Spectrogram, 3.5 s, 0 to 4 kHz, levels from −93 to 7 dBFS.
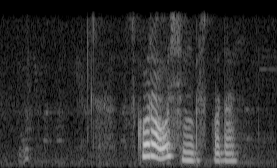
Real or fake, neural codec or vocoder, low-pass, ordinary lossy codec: real; none; 3.6 kHz; none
